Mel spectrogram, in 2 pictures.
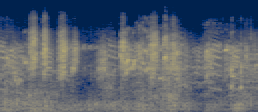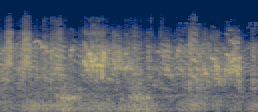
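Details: Budgerigars, several birds, chirping while eating: dense, overlapping high chattering chirps and squeaky warbles throughout, with no pauses.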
